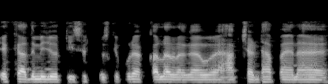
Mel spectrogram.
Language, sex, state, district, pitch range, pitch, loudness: Hindi, male, Uttar Pradesh, Ghazipur, 110-120 Hz, 115 Hz, -16 LUFS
